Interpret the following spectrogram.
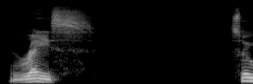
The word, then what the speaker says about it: races: end of the word race so when we add an S to the end of the word and plural it becomes races notice how race is one syllable and races is two syllables let's look at some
